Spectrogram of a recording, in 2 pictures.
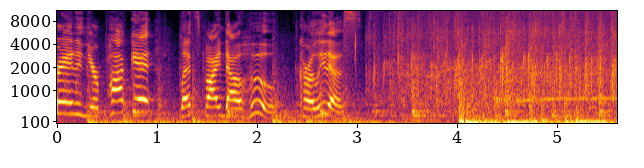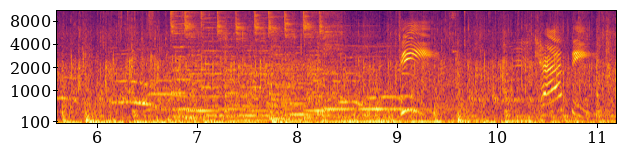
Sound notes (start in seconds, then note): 2.9 applause; 6.7 pinging sounds; 10.9 applause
